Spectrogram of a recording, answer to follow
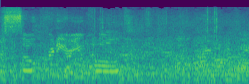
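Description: Chatter of several people talking over one another in a crowd, with no clear words.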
